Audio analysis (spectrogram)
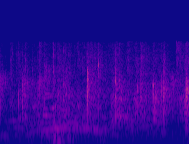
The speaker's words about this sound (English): You guys are applauding before I say what the news is, which I think actually is going to bore all of you, but just like hang with me for a little bit.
